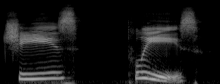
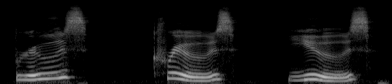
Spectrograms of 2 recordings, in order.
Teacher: The other sound that se can have at the end of a word is the voiced sound of z. These words will use the long e sound.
